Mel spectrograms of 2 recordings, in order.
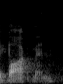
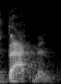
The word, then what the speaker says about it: Bachman: he doesn't mind if people say bachmann because bachmann sounds better you know everyone in the 70s said bachmann turner overdrive but it's backman and i've talked to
